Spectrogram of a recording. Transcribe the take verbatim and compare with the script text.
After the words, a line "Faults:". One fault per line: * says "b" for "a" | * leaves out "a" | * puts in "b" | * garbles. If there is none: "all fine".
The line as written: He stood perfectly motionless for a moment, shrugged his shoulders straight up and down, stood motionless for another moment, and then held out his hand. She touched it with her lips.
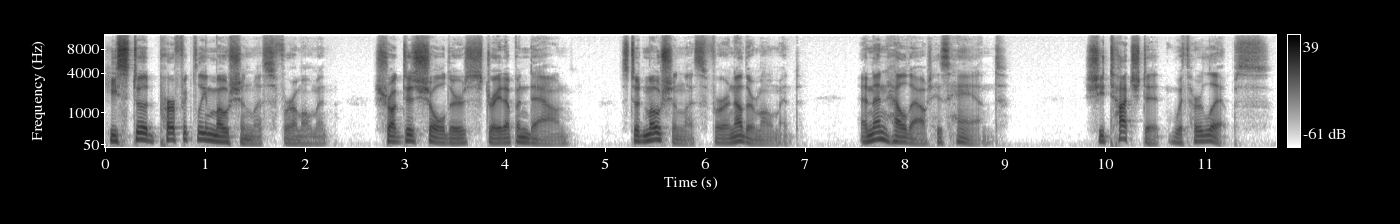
He stood perfectly motionless for a moment, shrugged his shoulders straight up and down, stood motionless for another moment, and then held out his hand. She touched it with her lips.
Faults:
all fine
